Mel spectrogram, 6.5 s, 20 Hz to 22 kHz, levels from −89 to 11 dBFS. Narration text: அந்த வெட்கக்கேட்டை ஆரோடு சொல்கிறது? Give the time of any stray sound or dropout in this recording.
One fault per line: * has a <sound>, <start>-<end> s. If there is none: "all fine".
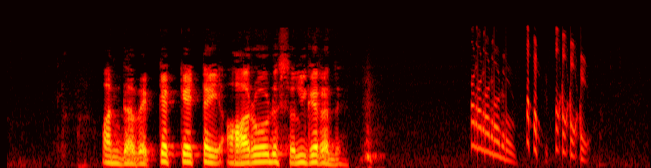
* has a whoosh, 3.5-3.9 s
* has a chirp, 4.7-5.9 s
